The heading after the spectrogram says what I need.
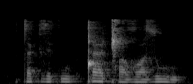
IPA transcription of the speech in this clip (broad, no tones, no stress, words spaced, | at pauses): tækzekwupǃæ ǁɑʁʷɑ zu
